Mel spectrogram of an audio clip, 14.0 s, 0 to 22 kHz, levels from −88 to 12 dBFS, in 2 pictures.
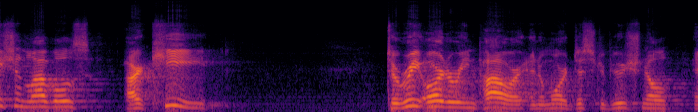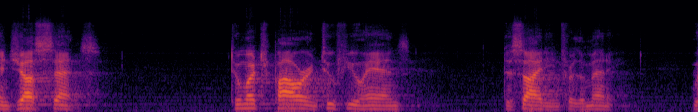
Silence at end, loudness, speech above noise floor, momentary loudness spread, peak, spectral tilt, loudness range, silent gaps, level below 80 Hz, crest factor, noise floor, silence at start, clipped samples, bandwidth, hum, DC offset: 0 s; -26 LUFS; 41 dB; 19 LU; -6 dBFS; -4.5 dB/octave; 8 LU; none; -56 dBFS; 24 dB; -67 dBFS; 0 s; under 0.1%; over 20 kHz; none; under 0.1%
